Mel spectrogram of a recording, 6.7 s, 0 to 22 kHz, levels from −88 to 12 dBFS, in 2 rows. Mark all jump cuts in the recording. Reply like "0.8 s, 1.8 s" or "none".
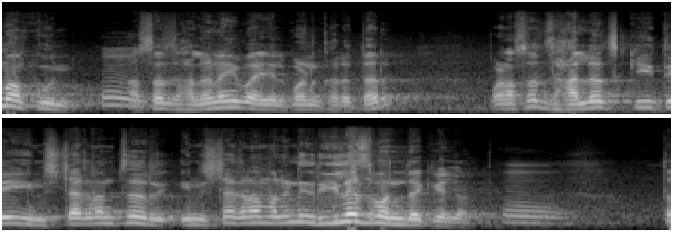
none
